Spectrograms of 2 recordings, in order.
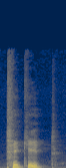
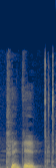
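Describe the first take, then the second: Both takes have the same delivery.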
